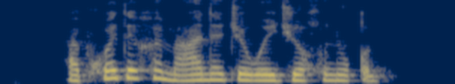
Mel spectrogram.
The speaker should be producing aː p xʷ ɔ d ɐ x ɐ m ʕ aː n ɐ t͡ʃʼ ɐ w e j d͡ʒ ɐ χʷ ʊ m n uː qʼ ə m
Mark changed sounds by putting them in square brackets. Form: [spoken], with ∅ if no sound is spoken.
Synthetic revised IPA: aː p xʷ ɔ d ɐ x ɐ m ʕ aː n ɐ t͡ʃʼ ɐ w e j d͡ʒ ɐ χʷ ʊ [∅] n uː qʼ ə m

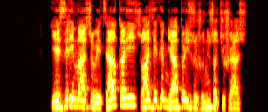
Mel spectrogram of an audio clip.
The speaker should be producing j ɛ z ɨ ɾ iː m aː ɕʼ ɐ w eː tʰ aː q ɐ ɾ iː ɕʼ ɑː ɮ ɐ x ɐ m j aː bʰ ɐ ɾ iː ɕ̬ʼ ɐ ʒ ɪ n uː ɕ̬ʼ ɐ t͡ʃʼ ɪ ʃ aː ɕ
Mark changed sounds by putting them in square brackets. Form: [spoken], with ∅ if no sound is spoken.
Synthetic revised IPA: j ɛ z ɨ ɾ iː m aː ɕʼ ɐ w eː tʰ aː q ɐ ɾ iː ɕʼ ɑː ɮ ɐ x ɐ m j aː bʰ ɐ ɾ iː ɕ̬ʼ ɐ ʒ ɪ n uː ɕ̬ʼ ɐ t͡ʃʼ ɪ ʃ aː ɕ

